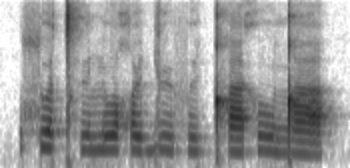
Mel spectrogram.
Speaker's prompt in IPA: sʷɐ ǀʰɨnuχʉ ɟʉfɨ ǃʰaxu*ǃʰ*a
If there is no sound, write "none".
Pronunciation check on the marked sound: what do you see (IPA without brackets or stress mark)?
ŋ͡ǃ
